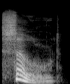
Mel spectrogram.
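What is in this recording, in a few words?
"sold", English, British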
